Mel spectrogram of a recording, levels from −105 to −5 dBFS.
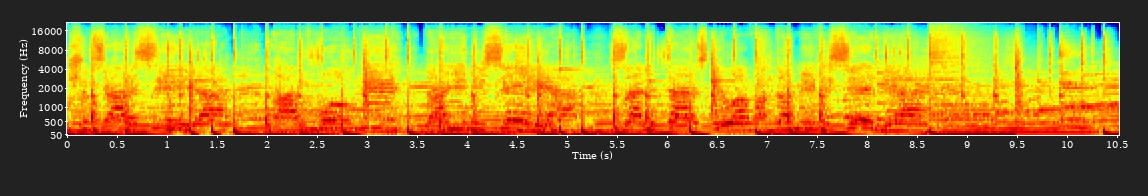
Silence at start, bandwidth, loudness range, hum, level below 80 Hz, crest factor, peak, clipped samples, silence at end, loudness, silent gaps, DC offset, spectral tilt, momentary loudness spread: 0 s; over 20 kHz; 1 LU; none; -10 dBFS; 8 dB; 0 dBFS; 0.2%; 0 s; -10 LUFS; none; under 0.1%; -4.5 dB/octave; 2 LU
